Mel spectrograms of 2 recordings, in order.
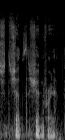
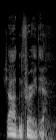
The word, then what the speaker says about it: Schadenfreude: I'll put on the Schadenfreude. Schadenfreude.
